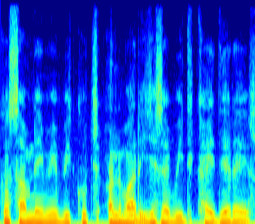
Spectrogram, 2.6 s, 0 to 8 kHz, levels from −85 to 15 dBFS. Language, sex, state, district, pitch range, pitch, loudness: Hindi, male, Arunachal Pradesh, Longding, 125-135 Hz, 130 Hz, -15 LUFS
